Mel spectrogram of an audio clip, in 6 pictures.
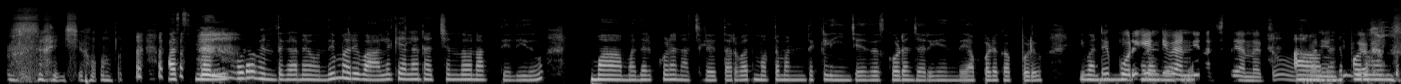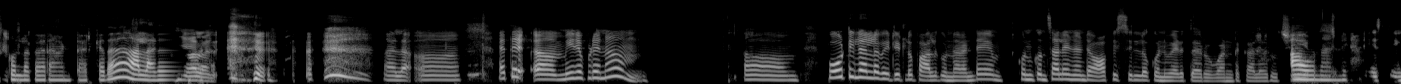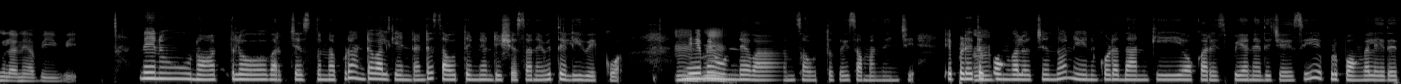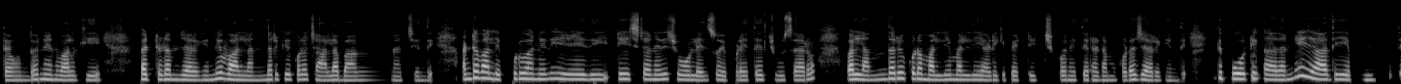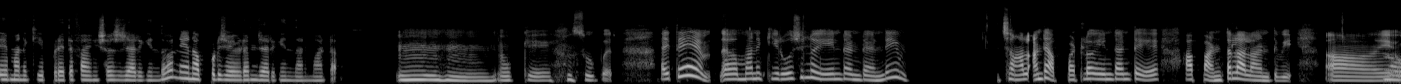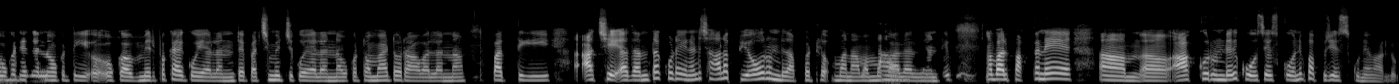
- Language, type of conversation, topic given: Telugu, podcast, పాత కుటుంబ వంటకాలను కొత్త ప్రయోగాలతో మీరు ఎలా మేళవిస్తారు?
- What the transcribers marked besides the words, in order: static; in English: "స్మెల్"; laugh; other background noise; in English: "మదర్‌కి"; in English: "క్లీన్"; chuckle; distorted speech; sniff; in English: "టేస్టింగ్‌లని"; in English: "నార్త్‌లో వర్క్"; in English: "సౌత్ ఇండియన్"; in English: "సౌత్‌వి"; in English: "రెసిపీ"; in English: "సో"; in English: "ఫంక్షన్స్"; in English: "సూపర్"; horn; sniff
